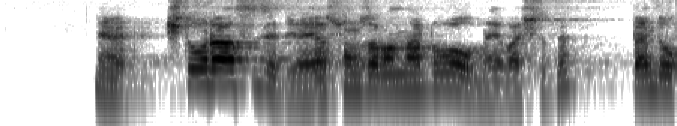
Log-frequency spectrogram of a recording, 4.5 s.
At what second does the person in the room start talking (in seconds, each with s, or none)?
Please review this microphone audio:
0.6 s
